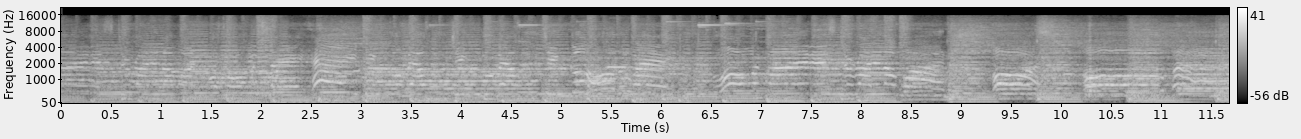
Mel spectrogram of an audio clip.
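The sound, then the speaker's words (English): A woman sings a Latin-inspired Jingle Bells on a Christmas variety show stage, riding a red, Zamboni-like motorized organ. The sung melody rides over a continuous, rhythmic accompaniment with a pulsing bass throughout. “singing a Latin-inspired version of Jingle Bells”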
